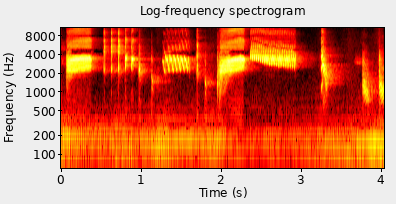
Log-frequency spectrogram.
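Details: Asian pied starling song used as a lure for other birds: loud harsh rasping bursts and quick clicking notes, followed by scattered short calls, over a faint low hum.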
